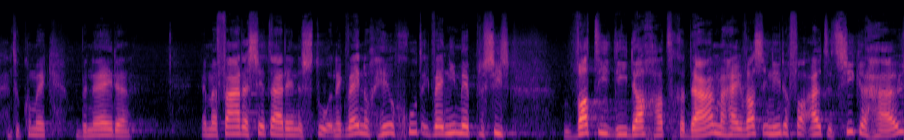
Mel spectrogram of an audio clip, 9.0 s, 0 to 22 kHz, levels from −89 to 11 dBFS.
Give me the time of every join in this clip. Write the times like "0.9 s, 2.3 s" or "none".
none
